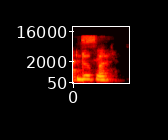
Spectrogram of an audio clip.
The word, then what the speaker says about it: passé: parler, tradición, du pas, Du du pas, passé. Bien, du ahí passé. tiene acento la E, por eso sí la Sí, pronuncio. ahí le vi.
